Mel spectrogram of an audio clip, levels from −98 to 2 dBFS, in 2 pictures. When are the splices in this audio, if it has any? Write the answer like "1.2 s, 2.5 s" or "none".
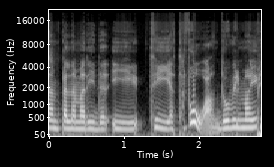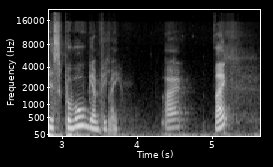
1.3 s, 2.8 s, 3.6 s, 4.1 s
